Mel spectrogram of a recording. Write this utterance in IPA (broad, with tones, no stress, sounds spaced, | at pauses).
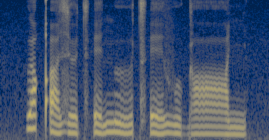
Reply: ɯ˦˥ qʼ e˧˩˧ z ø˨˩ t͡sʼ e˧˩˧ ŋ ɯː˧˩˧ t͡sʼ e˧˩˧ v u˨˩ ɡ ɑː˨˩ ɲ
